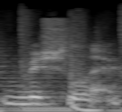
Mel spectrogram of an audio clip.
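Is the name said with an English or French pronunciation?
French. The name is said the original French way.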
